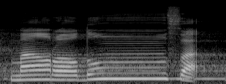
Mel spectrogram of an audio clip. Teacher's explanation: Jadi disamarkan tanwinnya ya, bukan dun ya. Jadi enggak ada bunyi n-nya. Bunyi n-nya itu disamarkan. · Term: ikhfa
